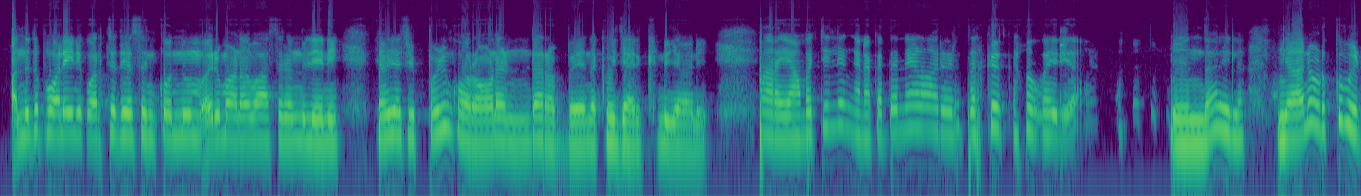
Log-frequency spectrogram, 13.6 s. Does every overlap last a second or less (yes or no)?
yes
